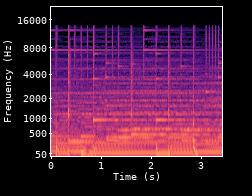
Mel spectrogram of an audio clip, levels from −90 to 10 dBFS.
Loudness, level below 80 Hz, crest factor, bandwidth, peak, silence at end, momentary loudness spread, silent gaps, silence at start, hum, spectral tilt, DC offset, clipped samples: -17 LUFS; -20 dBFS; 14 dB; 14 kHz; 0 dBFS; 0 s; 2 LU; none; 0 s; none; -5 dB/octave; under 0.1%; under 0.1%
